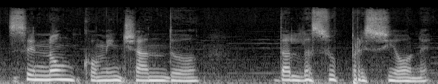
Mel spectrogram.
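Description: An actress performing a theatrical monologue as a grave, idealistic political thinker, with deliberate, emphatic phrasing and dramatic pauses. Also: female voice, lowish voice, dark tone, faint music behind. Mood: grave, urgent. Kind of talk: theatrical scripted monologue adapted from philosophical essays.

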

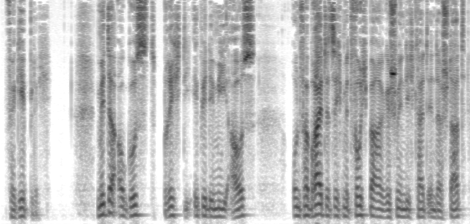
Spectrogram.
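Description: A man's voice: fairly low pitch, no room sound, studio quality. A man reads scripted documentary narration as a narrator, in pronunciation.

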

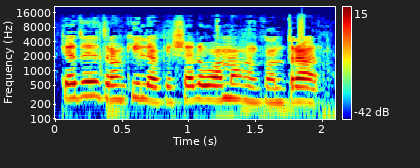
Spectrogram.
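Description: High pitch, female performer as lovestruck schoolboy, earnest, school radio drama, slightly noisy recording. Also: steady tone, quick pace, close to an everyday voice. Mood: friendly. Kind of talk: amateur school radio play.

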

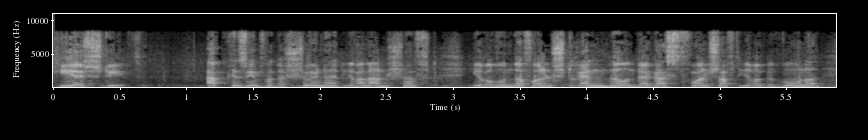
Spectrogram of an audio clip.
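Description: A man's voice: medium pitch, big pitch swings, a little fast, crowd noise, close to an everyday voice. A man playing an irritable, sarcastic tourist who feels cheated, in a 1960s radio drama. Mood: pointed. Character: indignant male tourist, cheated and sharp-tongued.

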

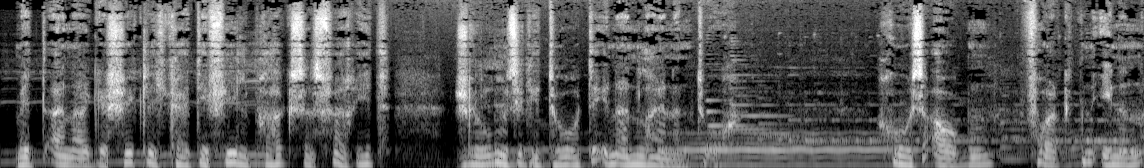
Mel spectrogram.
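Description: A man narrating a radio drama as a scripted literary story, in a composed and deliberate manner. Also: medium pitch, lightly acted.

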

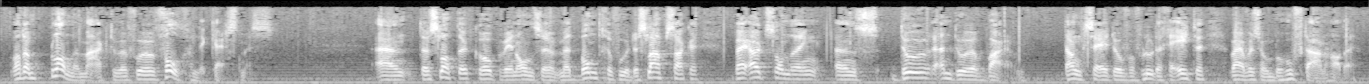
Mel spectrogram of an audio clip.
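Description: An actor playing a weary British polar expedition member who reflects on the journey in a measured radio drama monologue. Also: male voice, medium pitch, lively intonation, a bit bright, slight background noise, close to an everyday voice. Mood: fond.

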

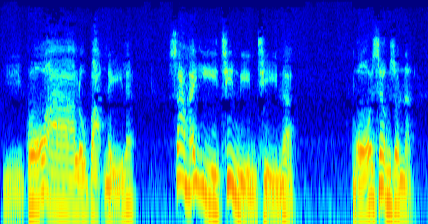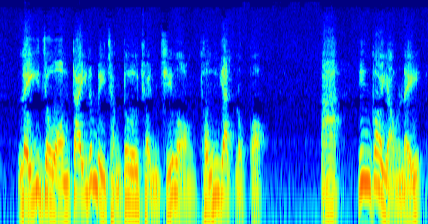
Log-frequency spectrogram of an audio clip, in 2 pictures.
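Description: A man voicing a glib, flattering fortune teller in Cantonese, with theatrical sales patter. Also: medium pitch, takes it slowly, breathy edge, full character voice. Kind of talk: Cantonese storytelling performance.

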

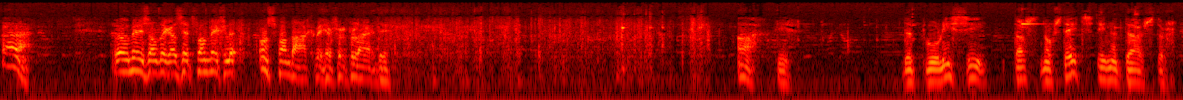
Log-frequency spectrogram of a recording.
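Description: A man's voice: mid-range voice, slow pace, dull audio, music in the background, natural voice. A Flemish actor playing a wry man at home over breakfast and the newspaper in a radio drama. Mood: grumbling, wry.

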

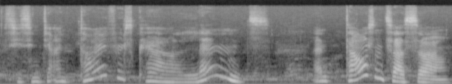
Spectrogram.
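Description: A quick-witted woman sleuth in a radio drama. Her medium-pitched voice moves up and down with lively inflection. She questions everything with playful skepticism. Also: heavily acted. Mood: excited, teasing. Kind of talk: German radio drama dialogue.

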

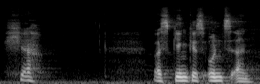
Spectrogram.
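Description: A woman's voice: fairly low pitch, slow pace, warm tone. An actress playing a weary railwayman's wife in a 1950s radio play, addressing her husband intimately and dramatically. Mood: reminiscing. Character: weary, pleading railwayman's wife looking back on youth. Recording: 1950s radio recording over music.

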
